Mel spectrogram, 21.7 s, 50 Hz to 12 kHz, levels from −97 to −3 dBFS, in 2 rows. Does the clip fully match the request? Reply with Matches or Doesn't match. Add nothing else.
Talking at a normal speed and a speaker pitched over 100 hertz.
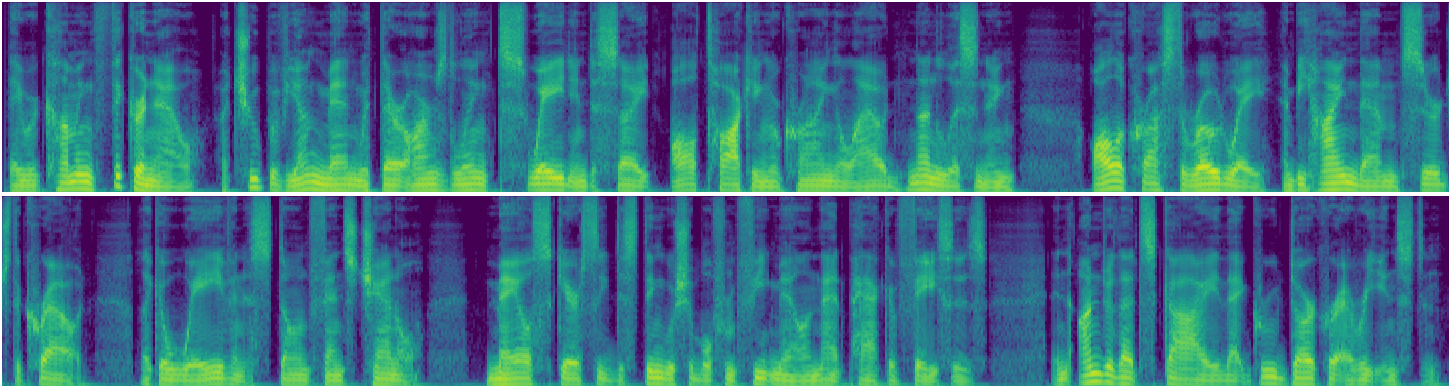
Doesn't match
